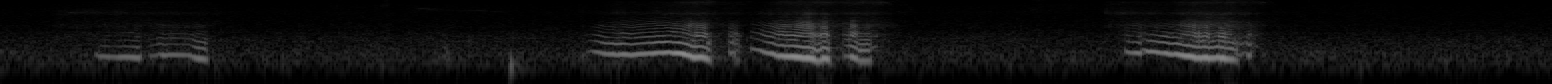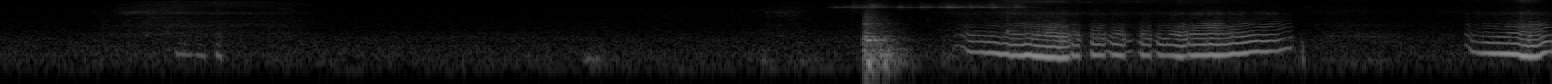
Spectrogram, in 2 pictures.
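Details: Awaru, a sleeping cat, snoring in a quiet room: breathy, whistling snores in wavering, falling bursts every two to three seconds, some bursts doubled, with near silence between.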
